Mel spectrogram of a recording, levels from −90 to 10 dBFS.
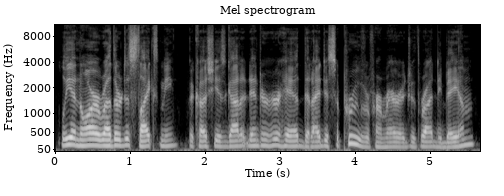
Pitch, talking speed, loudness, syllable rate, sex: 140 Hz, 220 wpm, -18 LUFS, 6.7 syllables/s, male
